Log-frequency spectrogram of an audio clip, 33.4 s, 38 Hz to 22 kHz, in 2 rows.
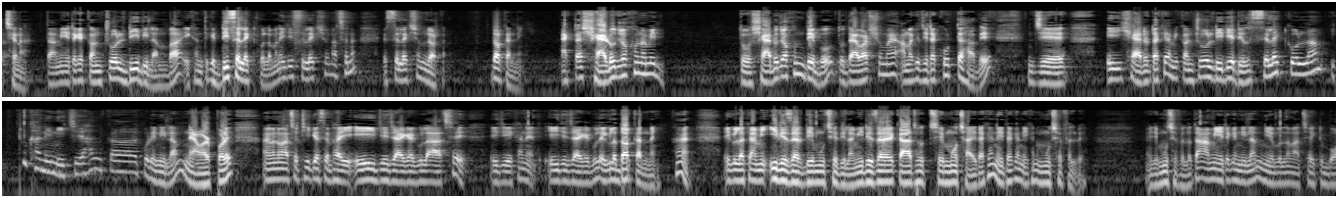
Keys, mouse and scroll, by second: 7.0 ctrl+m, 8.3 ctrl+m, 14.1 ctrl+m, 14.9 ctrl+d, 16.8 click, 17.2 Down, 20.1 ctrl+-, 21.7 ctrl+-, 23.2 click, 26.7 click, 31.6 click, 32.5 right click.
